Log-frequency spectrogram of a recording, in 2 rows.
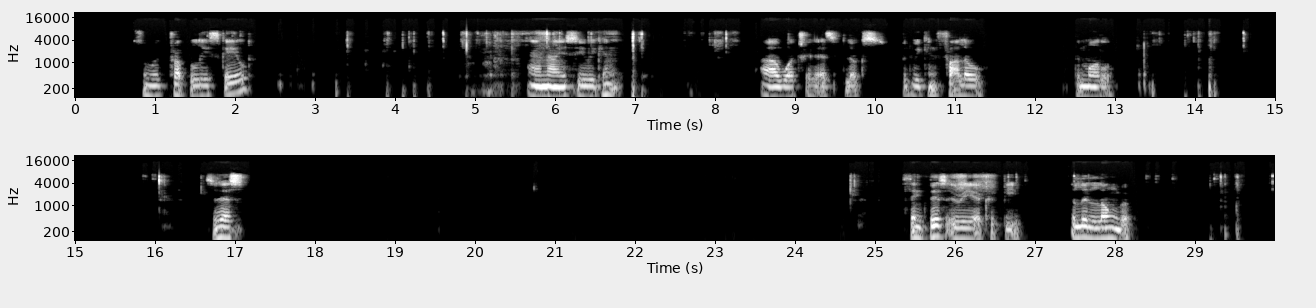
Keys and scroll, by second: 3.9 alt+shift+a, 5.8 3, 6.6 0, 14.0 alt+a, 26.6 s, 29.3 alt+a.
